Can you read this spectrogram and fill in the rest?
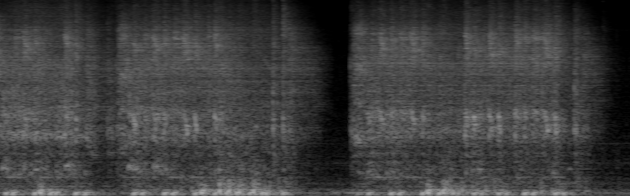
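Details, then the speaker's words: Carbureted motorcycle with pod filters, sat about a year on old gas, battery charged: two cranking bursts of about three seconds, first without choke pumping throttle, then full choke; engine spins steadily but never catches; cranks but will not start, dirty carbs suspected. "See if we can pump that accelerator a little bit. Nothing. All right, let's try it with choke. Full choke. Same thing."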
